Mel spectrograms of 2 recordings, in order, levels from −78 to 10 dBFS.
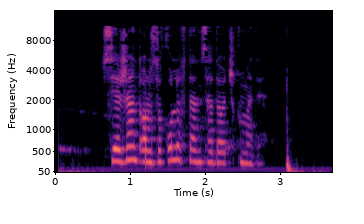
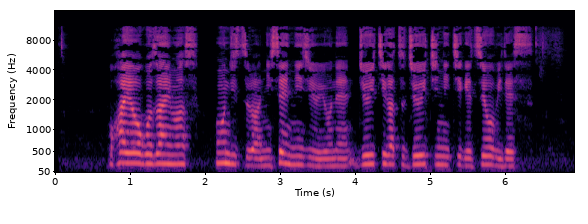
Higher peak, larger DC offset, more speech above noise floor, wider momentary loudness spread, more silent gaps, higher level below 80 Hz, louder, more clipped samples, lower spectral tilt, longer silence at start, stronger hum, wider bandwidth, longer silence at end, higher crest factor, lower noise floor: second, -6 dBFS vs -2 dBFS; neither; second, 20 dB vs 38 dB; first, 15 LU vs 9 LU; neither; first, -46 dBFS vs -62 dBFS; about the same, -24 LUFS vs -22 LUFS; neither; about the same, -3.5 dB/octave vs -2.5 dB/octave; about the same, 0.05 s vs 0.05 s; neither; about the same, 12 kHz vs 11.5 kHz; second, 0.15 s vs 0.4 s; about the same, 18 dB vs 20 dB; second, -43 dBFS vs -60 dBFS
